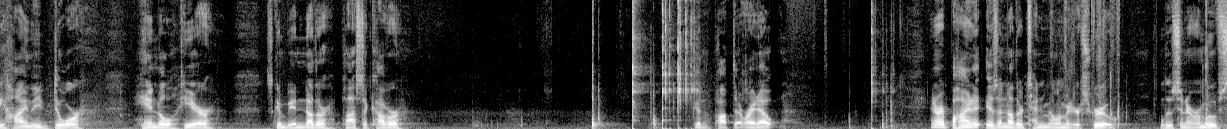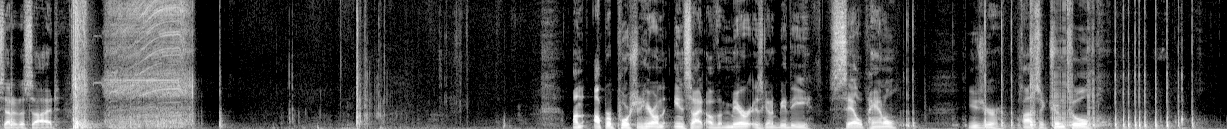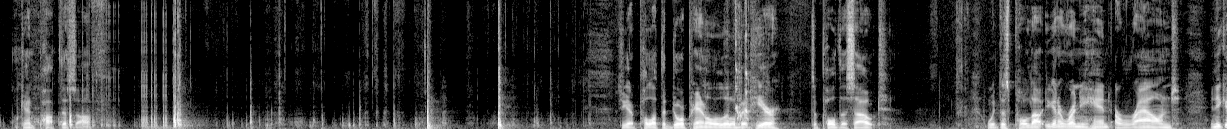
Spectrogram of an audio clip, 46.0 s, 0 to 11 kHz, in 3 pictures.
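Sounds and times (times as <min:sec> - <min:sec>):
power driver whirring: 0:16.3 - 0:17.9.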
